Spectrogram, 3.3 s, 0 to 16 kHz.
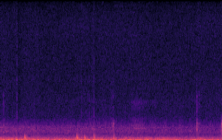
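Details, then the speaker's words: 1986 Honda CRX Si, about 97,800 miles, while driving: light irregular knocks from the rear over road rumble; owner suspects dry rear sway bar polyurethane bushings due for lubrication, unconfirmed. "in the rear sway bar you can probably hear it Knocking a little bit back there it's proba I'm due to to lubricate it"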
